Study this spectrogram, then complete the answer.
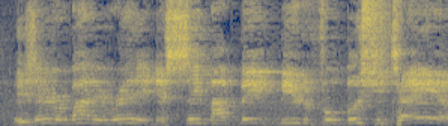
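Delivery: high, calling out to the crowd; showman Possum. Acted. Possum hyping the animals from the stage, high showman call. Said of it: "He says".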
